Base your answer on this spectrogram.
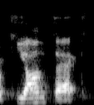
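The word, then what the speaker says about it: Piątek: So, of course, we have man of the season so far, Genoa striker Piontek, and that's the correct pronunciation of his name.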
